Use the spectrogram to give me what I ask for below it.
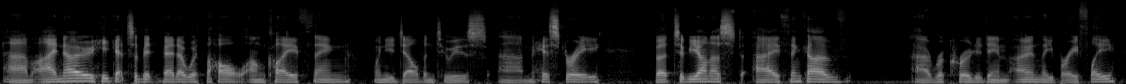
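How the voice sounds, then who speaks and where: A young Australian man rambles through his opinions in a loose, halting way, full of ums, uhs and restarts. His voice sits a little low and comes across smooth and clean. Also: a bit bright. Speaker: YouTube host ranking game companions. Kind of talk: casual unscripted commentary.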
